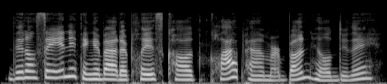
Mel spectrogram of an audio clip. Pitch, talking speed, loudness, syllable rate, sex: 245 Hz, 215 wpm, -17 LUFS, 5.4 syllables/s, female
